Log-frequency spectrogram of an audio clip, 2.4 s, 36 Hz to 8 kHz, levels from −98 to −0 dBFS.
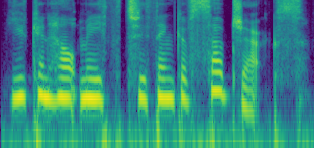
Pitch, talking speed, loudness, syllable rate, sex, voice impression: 220 Hz, 205 wpm, -15 LUFS, 4.0 syllables/s, female, feminine, adult-like, tensed, slightly dark, slightly hard, fluent, intellectual, calm, elegant, sharp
